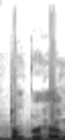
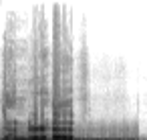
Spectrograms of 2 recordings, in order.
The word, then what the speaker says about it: dunderhead: As even a dunker head like me, a dunder head. What did I say? No, you said it wrong. But it's like it's a dunderhead.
